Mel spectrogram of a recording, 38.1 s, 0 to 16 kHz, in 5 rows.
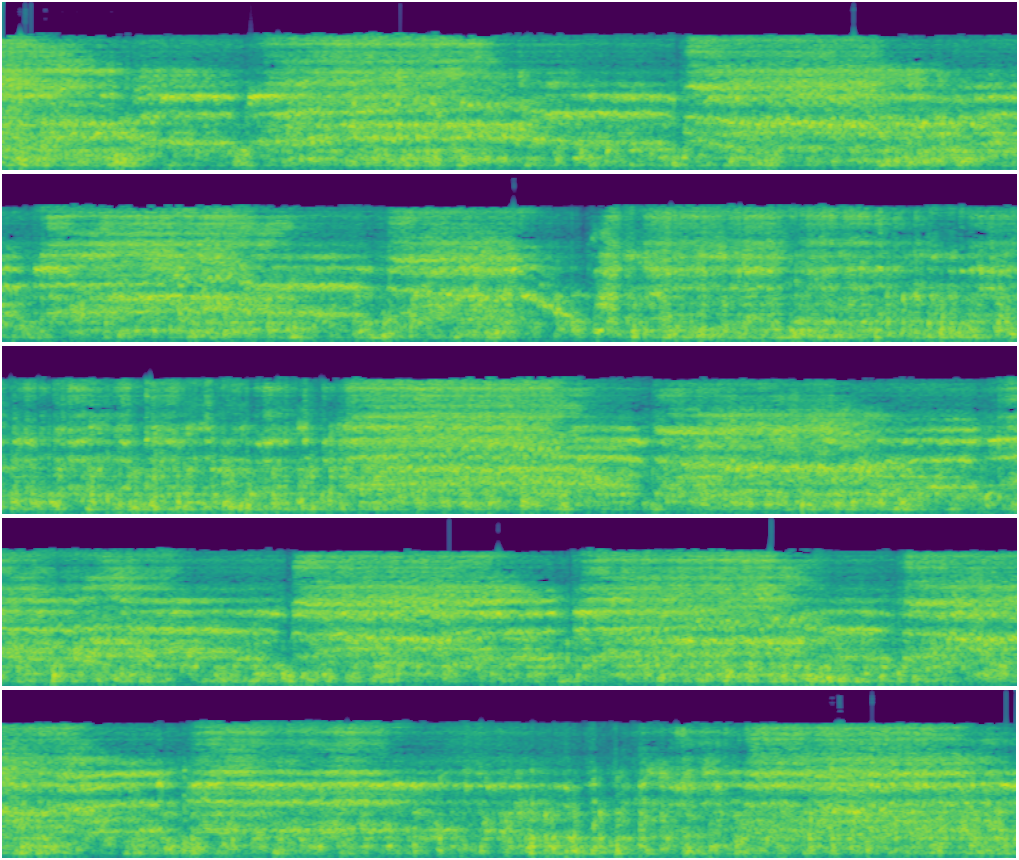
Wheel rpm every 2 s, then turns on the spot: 160, 160, 160, 160, 160, 140, 130, 160, 160, 160, 160, 160, 160, 160, 160, 160, 160, 160, 160.
none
